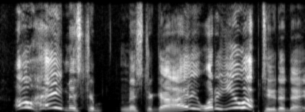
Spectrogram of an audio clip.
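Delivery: lilting, swooping sing-song tone. Acting out a store cashier greeting a customer at checkout: imitating a cashier's greeting. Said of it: "the lady at the counter says".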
